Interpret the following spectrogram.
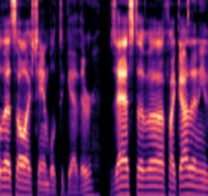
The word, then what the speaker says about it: Zastava: Zastava, if I got any of these wrong, please tell me all the designations so I can fix my mistakes. It's pronounced Zastava, not Zastava.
